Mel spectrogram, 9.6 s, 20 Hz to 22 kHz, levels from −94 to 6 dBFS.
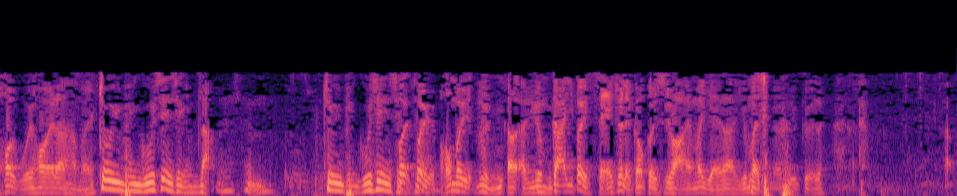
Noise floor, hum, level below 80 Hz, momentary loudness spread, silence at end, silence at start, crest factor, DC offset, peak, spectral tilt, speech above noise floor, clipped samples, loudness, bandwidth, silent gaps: -47 dBFS; none; -38 dBFS; 16 LU; 0 s; 0 s; 16 dB; under 0.1%; -6 dBFS; -11.5 dB/octave; 25 dB; under 0.1%; -22 LUFS; 5 kHz; none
